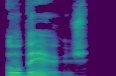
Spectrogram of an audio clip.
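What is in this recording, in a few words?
"auberge", British English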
